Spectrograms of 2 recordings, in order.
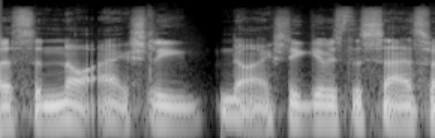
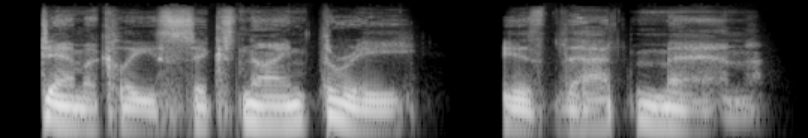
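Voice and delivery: theatrical, dramatic announcer delivery. Introducing a game character to the group, in a dramatic voice. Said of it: "I just can't do it that dramatic".

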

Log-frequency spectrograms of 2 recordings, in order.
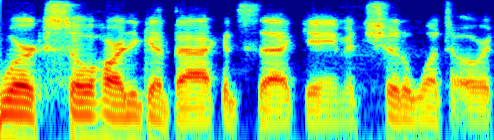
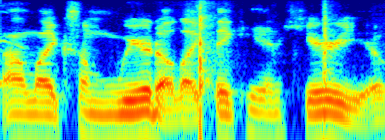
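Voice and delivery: ordinary talk

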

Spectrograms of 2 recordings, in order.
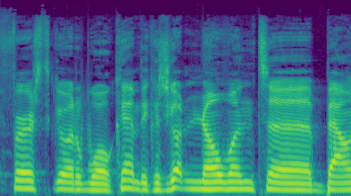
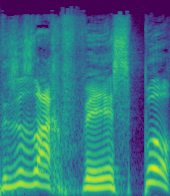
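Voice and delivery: put-on Scottish accent, higher pitch; 3 semitones higher than usual. Quoting a contestant's saying: imitating her in a Scottish accent. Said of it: "that was my Scottish".

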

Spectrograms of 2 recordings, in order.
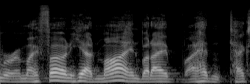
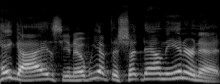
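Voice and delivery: put-on, very high, raised voice; 9 semitones higher than usual. Speaker retelling someone playing him on a show, raised voice. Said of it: "he's kind of raising his voice".

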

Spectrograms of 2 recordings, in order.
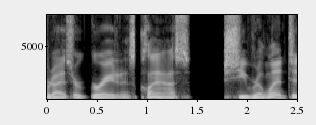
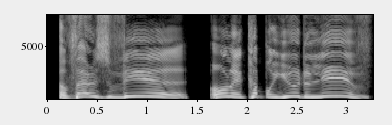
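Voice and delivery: put-on Chinese accent, higher pitch. Retelling what the man in the story said to her: imitating Haney Pham. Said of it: "That's how he sounded".

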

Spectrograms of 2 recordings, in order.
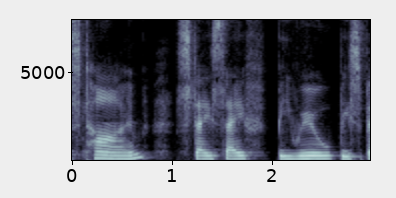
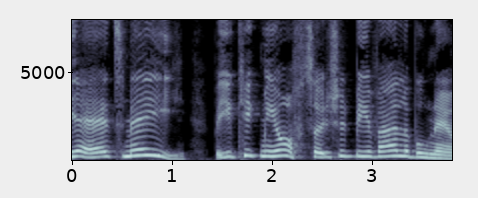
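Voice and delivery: put-on yelling, voice pushed up high; 9 semitones higher than usual. Retelling being refused the Mad Mumsy username: retelling own yelling. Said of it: "And I'm yelling at the computer going".

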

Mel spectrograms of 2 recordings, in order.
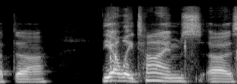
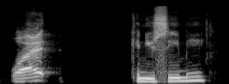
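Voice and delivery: put-on confused, clueless mother voice. Imitating the speaker's mom on a Skype call, clueless mom impression. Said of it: "This is my mom".

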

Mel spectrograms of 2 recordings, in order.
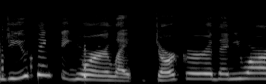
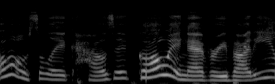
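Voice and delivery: mock very slow, clueless, innocent voice; 5 dB quieter than usual. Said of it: "when men play dumb like that".

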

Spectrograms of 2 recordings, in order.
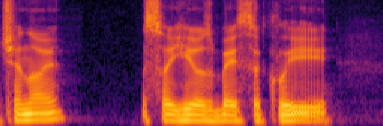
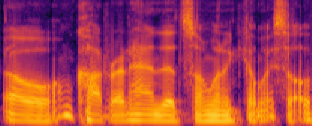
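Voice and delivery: plain

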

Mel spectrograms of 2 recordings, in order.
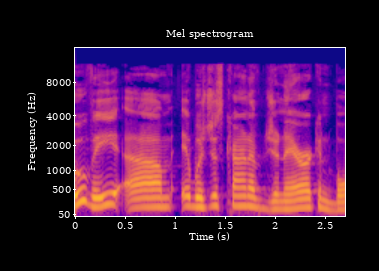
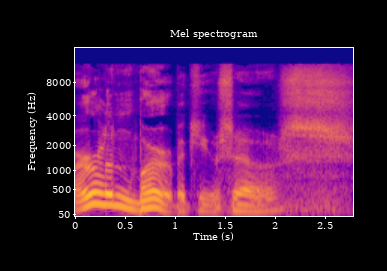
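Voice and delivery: low, deep movie-trailer announcer voiceover; 6 semitones lower than usual. Retelling a movie's opening where the actor reads an ad: imitating Sam Elliott doing voiceover. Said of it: "you get the treat of him going like".

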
